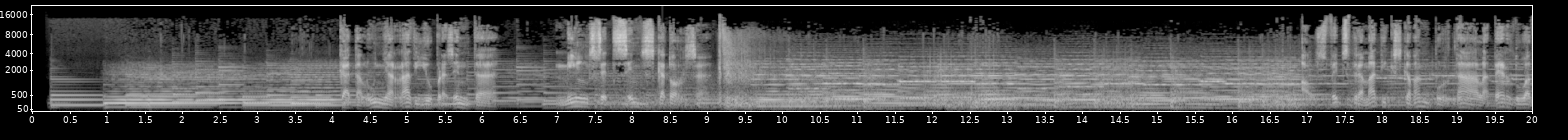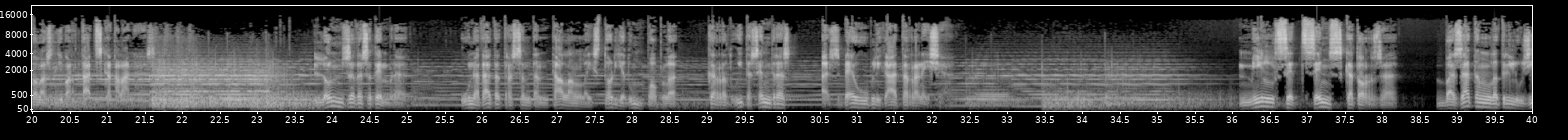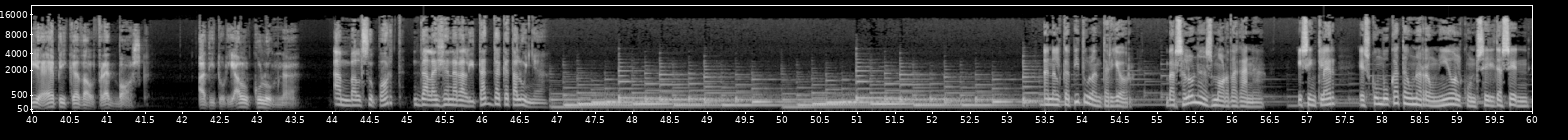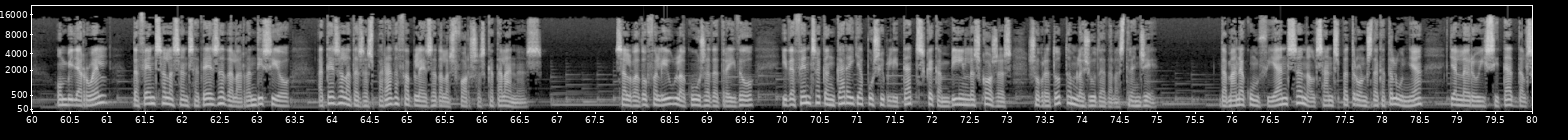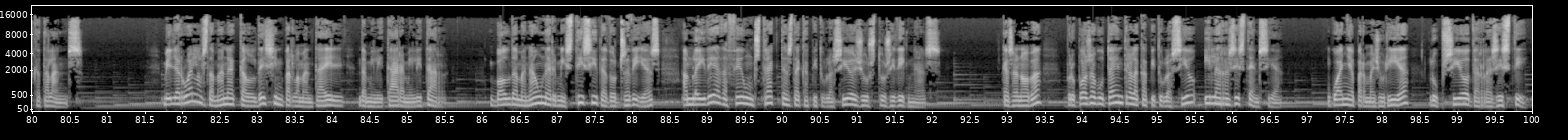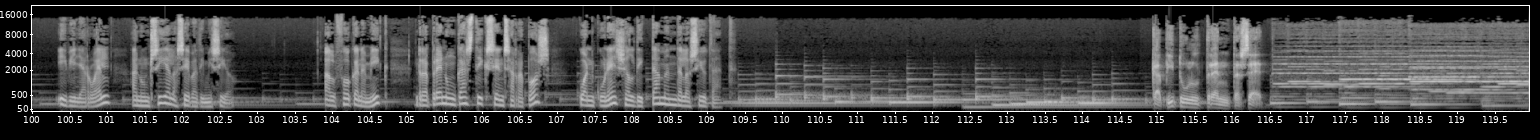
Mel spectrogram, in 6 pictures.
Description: Sèrie radiofònica basada en la trilogia "1714", d'Alfred Bosch. Capítol 37.
Ficció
